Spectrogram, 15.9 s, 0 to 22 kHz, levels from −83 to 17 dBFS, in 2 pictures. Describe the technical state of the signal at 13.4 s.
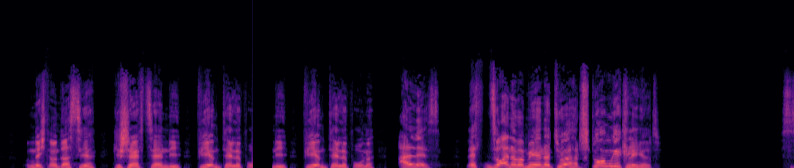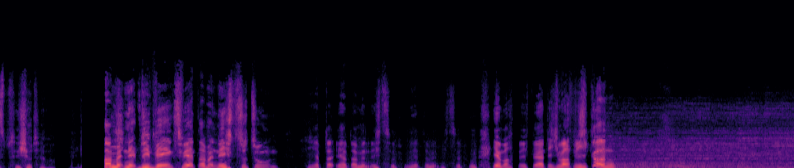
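At 13.4 s the signal is intact, with no dropout, clipping, distortion or other fault audible at that moment.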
